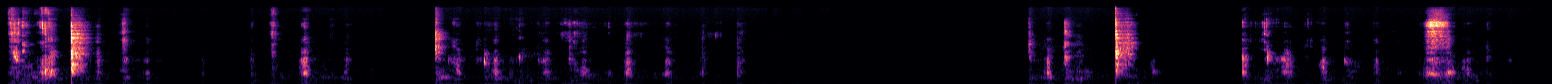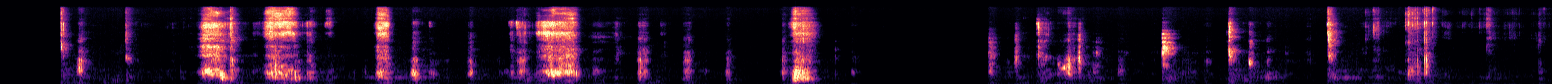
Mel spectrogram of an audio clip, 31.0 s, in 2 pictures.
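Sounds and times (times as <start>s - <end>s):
person chewing crunchy greens: 0.0s - 1.6s, 4.4s - 7.5s, 12.4s - 15.0s, 17.6s - 24.2s, 25.4s - 31.0s.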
